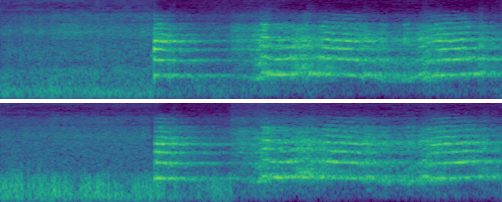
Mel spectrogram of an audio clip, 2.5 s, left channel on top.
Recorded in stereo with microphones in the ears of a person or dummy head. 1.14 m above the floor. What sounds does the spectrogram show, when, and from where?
0.8 s a scream: 65° left (ahead or behind), 6.5 m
